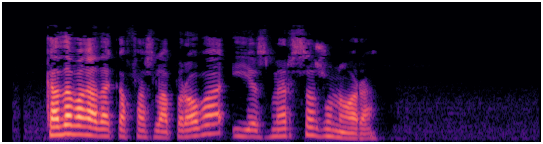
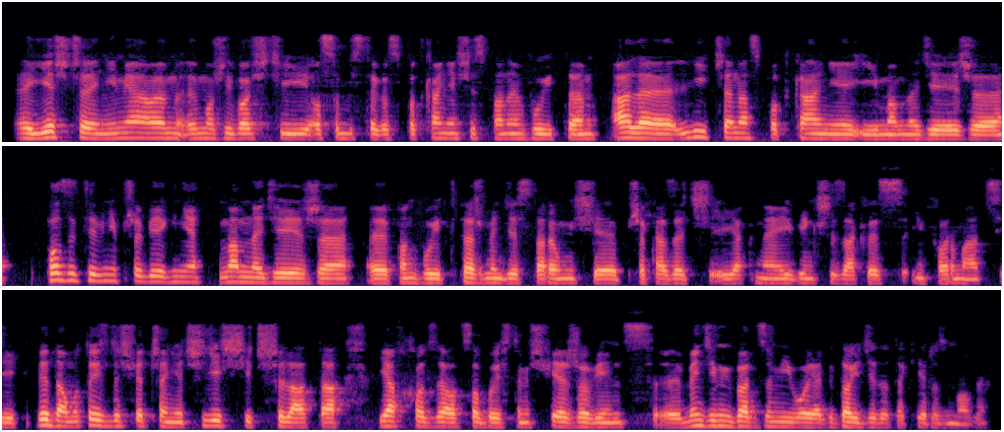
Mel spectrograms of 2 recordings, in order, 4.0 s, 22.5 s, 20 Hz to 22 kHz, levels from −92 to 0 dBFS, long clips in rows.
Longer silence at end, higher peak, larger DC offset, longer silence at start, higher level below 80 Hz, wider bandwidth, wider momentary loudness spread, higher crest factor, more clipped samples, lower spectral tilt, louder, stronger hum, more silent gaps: first, 1.25 s vs 0.1 s; about the same, -2 dBFS vs -2 dBFS; neither; first, 0.35 s vs 0.1 s; second, -84 dBFS vs -64 dBFS; first, 9.8 kHz vs 8.4 kHz; first, 16 LU vs 8 LU; about the same, 22 dB vs 18 dB; neither; second, -4 dB/octave vs -6.5 dB/octave; about the same, -23 LUFS vs -21 LUFS; neither; neither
